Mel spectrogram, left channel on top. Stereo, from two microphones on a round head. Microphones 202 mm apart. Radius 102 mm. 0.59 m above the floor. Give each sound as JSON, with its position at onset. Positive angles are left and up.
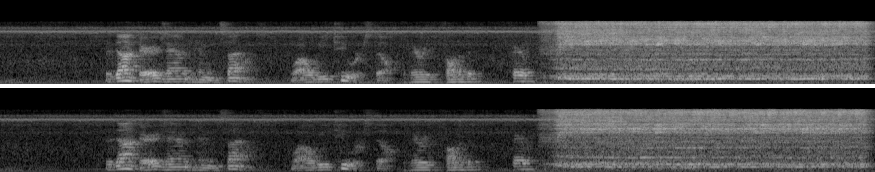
{"t": 1.1, "sound": "a man speaking", "side_deg": 25, "distance_m": 0.8}
{"t": 4.0, "sound": "a man speaking", "side_deg": 30, "distance_m": 0.8}
{"t": 5.4, "sound": "a running tap", "side_deg": -75, "distance_m": 2.0}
